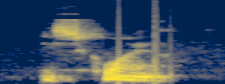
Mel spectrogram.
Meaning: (noun) 1. A lawyer 2. A male member of the gentry ranking below a knight 3. An honorific sometimes placed after a man's name 4. A gentleman who attends or escorts a lady in public
- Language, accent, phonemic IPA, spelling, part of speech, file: English, Southern England, /ɪˈskwaɪə/, esquire, noun / verb, LL-Q1860 (eng)-esquire.wav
